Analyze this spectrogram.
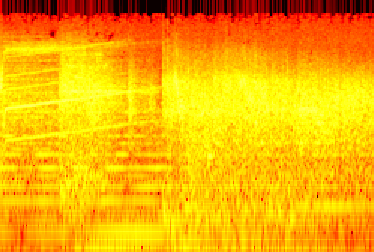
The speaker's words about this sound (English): With the pointing of his finger, he shoots a laser at the crane's pulley line, severing it, which sends one of the columns crashing to the ground.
